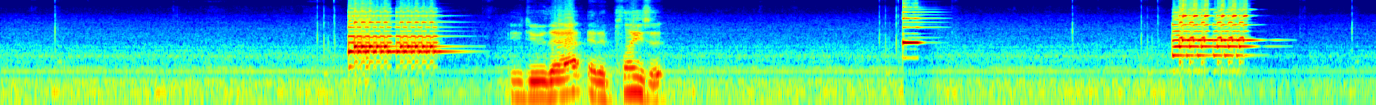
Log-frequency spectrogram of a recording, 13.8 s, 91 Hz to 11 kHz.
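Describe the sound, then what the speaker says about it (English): Two bursts of a bright, chiming generic ringtone from a 2001 Motorola flip phone a few seconds apart, with someone talking between them and a brief beep in the middle. "these were the Motorola generic ringtones"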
